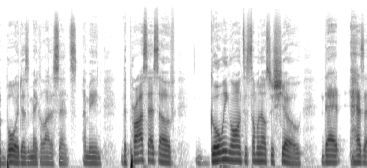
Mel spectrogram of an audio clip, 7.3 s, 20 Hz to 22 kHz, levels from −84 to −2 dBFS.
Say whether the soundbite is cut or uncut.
uncut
